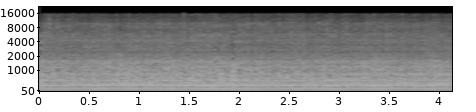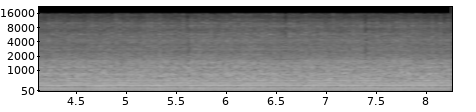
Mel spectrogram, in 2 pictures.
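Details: Free curbside MTD push mower, rope hard to pull (owner suspected hydro-lock), after fresh oil and cleaned tank with fresh gas: fast, even beat with steady drone, no misses or rattles; runs properly.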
